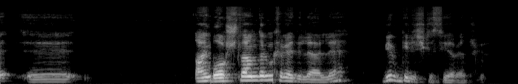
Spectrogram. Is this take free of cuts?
no; 3 cuts; at 2.1 s, 2.7 s, 4.0 s

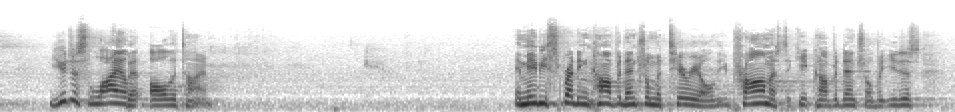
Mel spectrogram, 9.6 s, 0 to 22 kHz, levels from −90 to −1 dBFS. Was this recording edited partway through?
yes; 1 cut; at 1.2 s

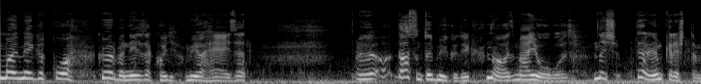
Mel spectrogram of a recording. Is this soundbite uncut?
yes; 0 cuts

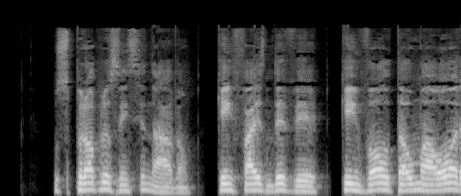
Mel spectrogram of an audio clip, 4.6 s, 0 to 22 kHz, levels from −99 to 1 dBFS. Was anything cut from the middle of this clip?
yes; 4 cuts; at 1.2 s, 2.0 s, 2.7 s, 3.3 s

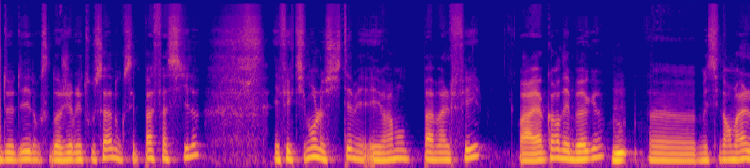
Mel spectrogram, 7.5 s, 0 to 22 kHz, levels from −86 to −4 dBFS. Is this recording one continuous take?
yes; 0 cuts

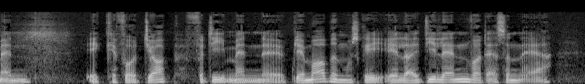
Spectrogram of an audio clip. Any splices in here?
no; 0 cuts

